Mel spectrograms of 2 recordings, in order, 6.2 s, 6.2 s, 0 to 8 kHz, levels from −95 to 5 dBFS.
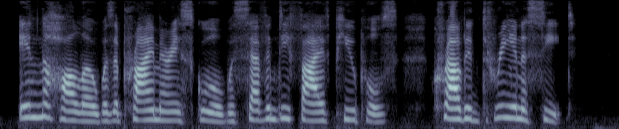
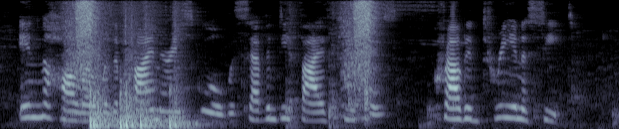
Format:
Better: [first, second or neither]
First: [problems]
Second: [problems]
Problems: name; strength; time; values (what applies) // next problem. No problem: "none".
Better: first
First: none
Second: noise reduction (classical method log-MMSE)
